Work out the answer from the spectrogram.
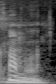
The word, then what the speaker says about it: Kamala: I feel like I keep saying her name wrong. Kamala, right? It's Kamala.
